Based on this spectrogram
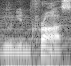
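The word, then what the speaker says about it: Union χ: like it in Brackets the new one has like uh cross telling you that that's how you're supposed to say it Union Cross I wish that all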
